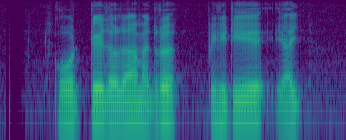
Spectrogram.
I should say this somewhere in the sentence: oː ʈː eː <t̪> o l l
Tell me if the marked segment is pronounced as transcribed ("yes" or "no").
no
